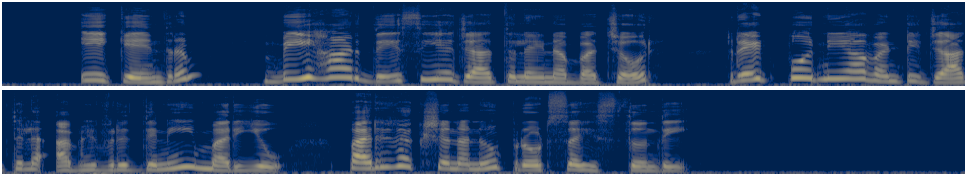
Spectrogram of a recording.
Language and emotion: Telugu, neutral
